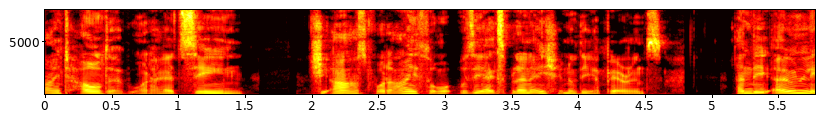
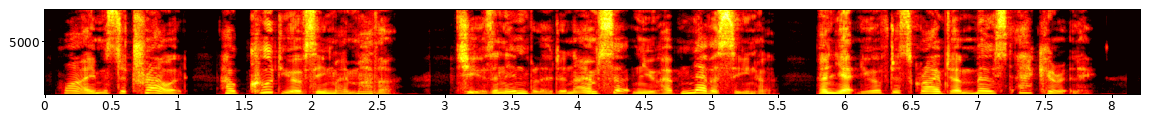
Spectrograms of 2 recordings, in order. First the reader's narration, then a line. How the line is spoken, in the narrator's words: she exclaimed with astonishment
